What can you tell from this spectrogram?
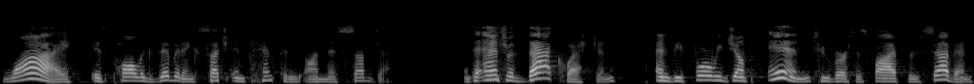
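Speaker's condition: No condition

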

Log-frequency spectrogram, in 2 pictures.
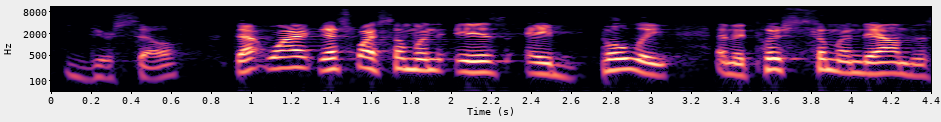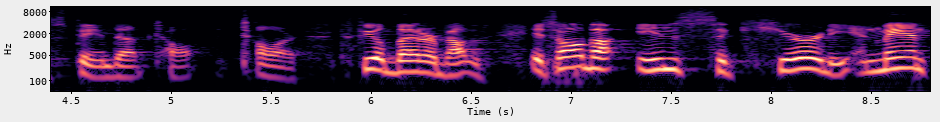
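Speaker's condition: Stuttering; stutter noticed by listeners after speaking in big church, regular youth group unaware of it; repeated sounds

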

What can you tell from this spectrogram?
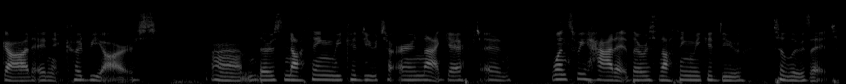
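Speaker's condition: Cleft lip and palate

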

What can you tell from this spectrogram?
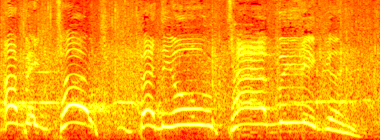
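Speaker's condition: Cerebral palsy; speech impediment

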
